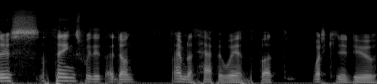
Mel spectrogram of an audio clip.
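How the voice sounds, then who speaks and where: In a Swedish accent, a man speaks at a medium pitch on a very clean recording with a silent background. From Sweden. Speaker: miniature hobbyist. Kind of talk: tutorial. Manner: halting.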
